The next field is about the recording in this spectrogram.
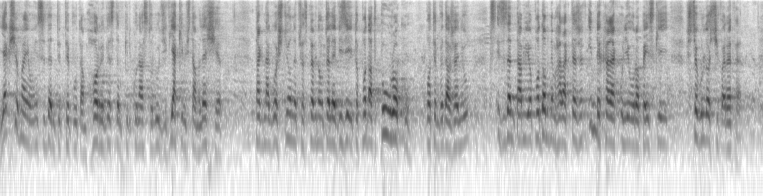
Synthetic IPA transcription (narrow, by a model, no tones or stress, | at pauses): jakɕɛmajɔ̃w̃int̪sɘd̪ɛnt̪ɘt̪ɘput̪amxɔɾɘvɘst̪ɛmp̚kʲilkunast̪ulud͡ʑivjakʲimɕt̪amlɛɕɛ | t̪aknaɡwɔɕɲɔnɛpʂɛspɛvnɔ̃w̃t̪ɛlɛvʲizʲjɛit̪ɔpɔnat̪puwɾɔku | pɔt̪ɘmvɘd̪aʐɛɲu | z̥int̪sɘd̪ɛnt̪amʲiɔpɔd̪ɔbnɘmxaɾakt̪ɛʐɛvinːɘxkɾajaxuɲjiɛwɾɔpɛjskʲej | fʂt͡ʂɛɡulnɔɕt͡ɕivɛɾɛpɛ̰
